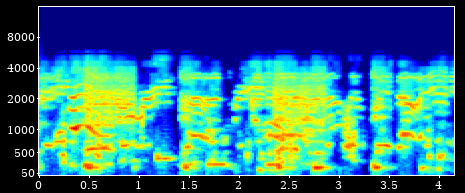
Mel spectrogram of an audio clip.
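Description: A young girl singing unaccompanied, in short phrases broken by brief pauses.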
